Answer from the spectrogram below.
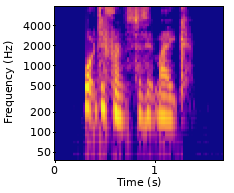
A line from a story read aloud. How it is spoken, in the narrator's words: She asked quietly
